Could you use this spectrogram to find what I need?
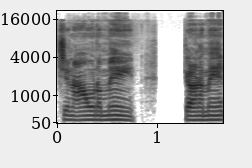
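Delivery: inner-city Dublin accent. Explaining how inner-city Dubliners talk, the speaker demonstrates a McGregor-style Dublin accent. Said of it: "they kind of talk like this".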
